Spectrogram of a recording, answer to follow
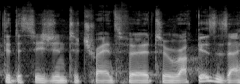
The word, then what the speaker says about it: Rutgers: and you make the decision to transfer to Rutgers. Is that how you say it? Yes, yeah, Rutgers, yep.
